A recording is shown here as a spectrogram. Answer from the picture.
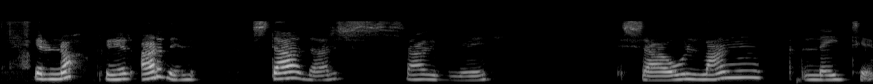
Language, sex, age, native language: Icelandic, female, 11, German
